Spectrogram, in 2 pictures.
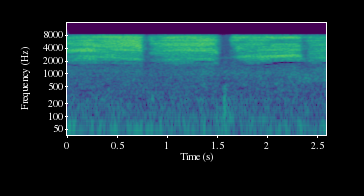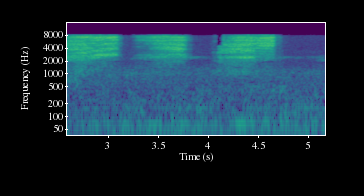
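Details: Owl in a nest box, wild, on the evening of 29 March 2024 while rodents are delivered. Long rasping hisses run almost continuously, broken by short dips about every second, over a steady background hiss.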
